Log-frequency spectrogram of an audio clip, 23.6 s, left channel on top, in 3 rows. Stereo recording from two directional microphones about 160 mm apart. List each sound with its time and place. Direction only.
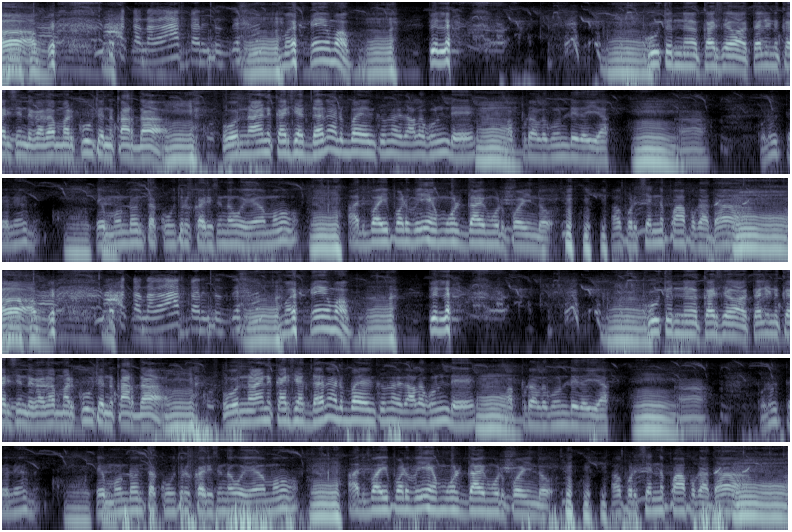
0.0 s speech: 90° left
1.0 s speech: 10° left (ahead or behind)
2.8 s speech: 65° left (ahead or behind)
3.6 s speech: centre (ahead or behind)
4.3 s speech: 90° left
6.1 s speech: centre (ahead or behind)
6.6 s speech: 65° left (ahead or behind)
9.6 s speech: 10° left (ahead or behind)
10.3 s speech: 90° left
11.3 s speech: 25° left (ahead or behind)
11.6 s speech: 5° left (ahead or behind); by 14.8 s 20° left (ahead or behind)
15.8 s speech: 15° left (ahead or behind)
19.2 s speech: 20° left (ahead or behind); by 23.6 s 5° left (ahead or behind)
